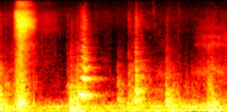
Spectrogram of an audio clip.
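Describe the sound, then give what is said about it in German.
Old wooden floorboards in an old house creak and groan underfoot in a few drawn-out, squeaky bursts, moderately loud against quiet surroundings. “Aber auch hier die, die Dielen knarzen.”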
